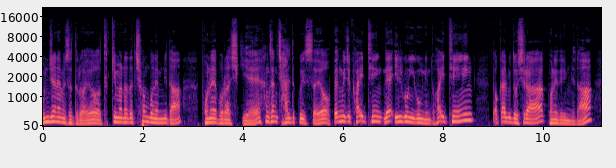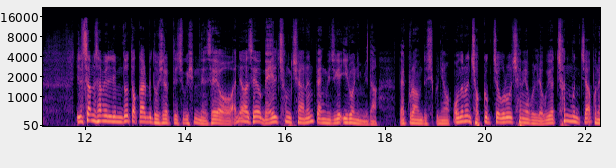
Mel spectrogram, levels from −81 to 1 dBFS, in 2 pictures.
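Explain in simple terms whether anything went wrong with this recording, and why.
Nothing went wrong here, and the speech comes across just as it should with nothing to trip over anywhere along the way.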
